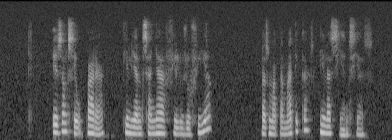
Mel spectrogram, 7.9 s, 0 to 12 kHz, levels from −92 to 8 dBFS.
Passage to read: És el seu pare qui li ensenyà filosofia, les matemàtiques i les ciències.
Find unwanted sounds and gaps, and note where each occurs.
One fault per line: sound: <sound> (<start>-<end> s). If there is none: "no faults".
no faults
